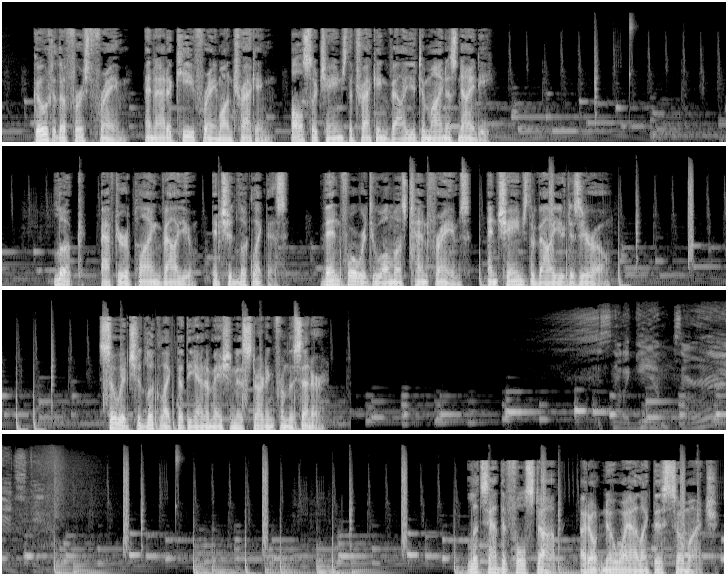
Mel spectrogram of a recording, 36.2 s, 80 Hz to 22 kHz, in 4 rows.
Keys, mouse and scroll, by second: 7.4 Return, 8.8-10.6 drag, 18.1 Return, 19.6-20.2 click, 20.1 space, 22.5-23.5 click, 23.2 space, 25.5-26.1 drag, 29.0 space, 31.8-32.7 drag, 34.7-35.4 drag.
